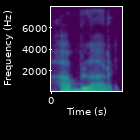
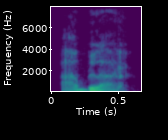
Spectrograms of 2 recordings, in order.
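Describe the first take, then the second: First: The word begins with an audible h sound. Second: The word begins directly with the vowel sound. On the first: The speaker calls it wrong. "We don't say hablar" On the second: The speaker calls it right. "the H is silent. we say hablar"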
